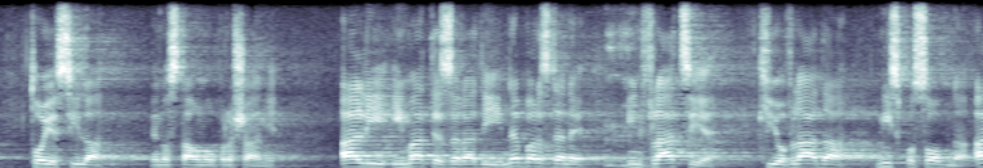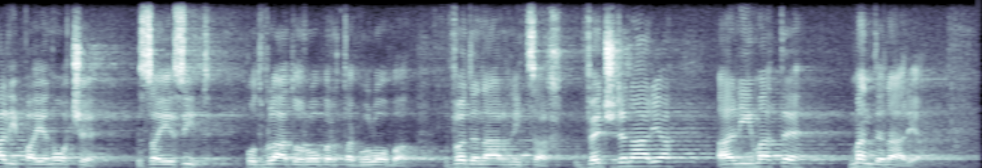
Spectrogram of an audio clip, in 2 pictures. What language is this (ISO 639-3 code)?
slv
